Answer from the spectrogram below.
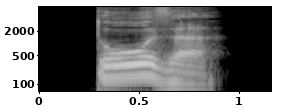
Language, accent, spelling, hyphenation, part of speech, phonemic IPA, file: German, Germany, Dose, Do‧se, noun, /ˈdoːzə/, De-Dose.ogg
- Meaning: 1. box (container made from metal or plastic, less often wood) 2. tin, can (air-tight container for food) 3. socket 4. vagina, vulva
